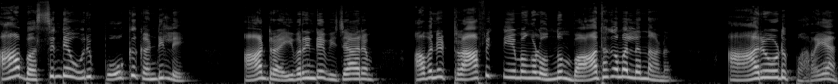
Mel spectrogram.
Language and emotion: Malayalam, disgusted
